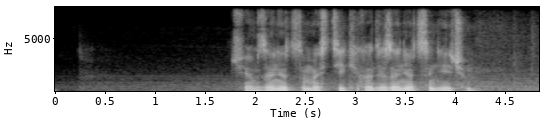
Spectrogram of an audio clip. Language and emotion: Russian, neutral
